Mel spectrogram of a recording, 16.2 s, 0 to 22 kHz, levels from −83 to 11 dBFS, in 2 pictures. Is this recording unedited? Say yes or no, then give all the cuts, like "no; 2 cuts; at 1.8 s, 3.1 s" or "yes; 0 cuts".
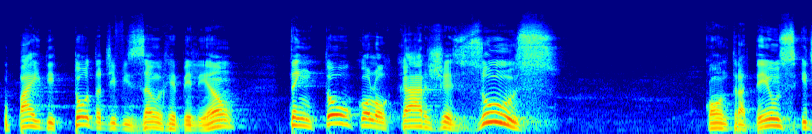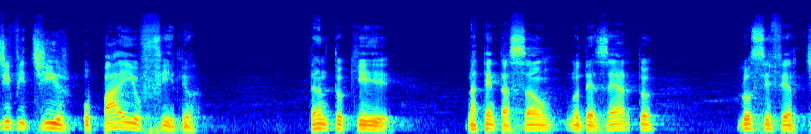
yes; 0 cuts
